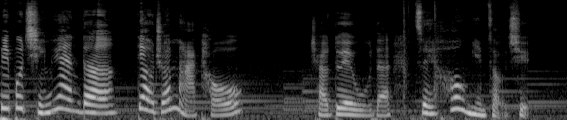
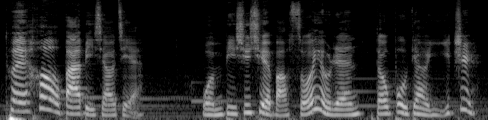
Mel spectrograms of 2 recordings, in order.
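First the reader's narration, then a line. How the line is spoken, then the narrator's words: Loud. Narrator (Chinese): 他大声说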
